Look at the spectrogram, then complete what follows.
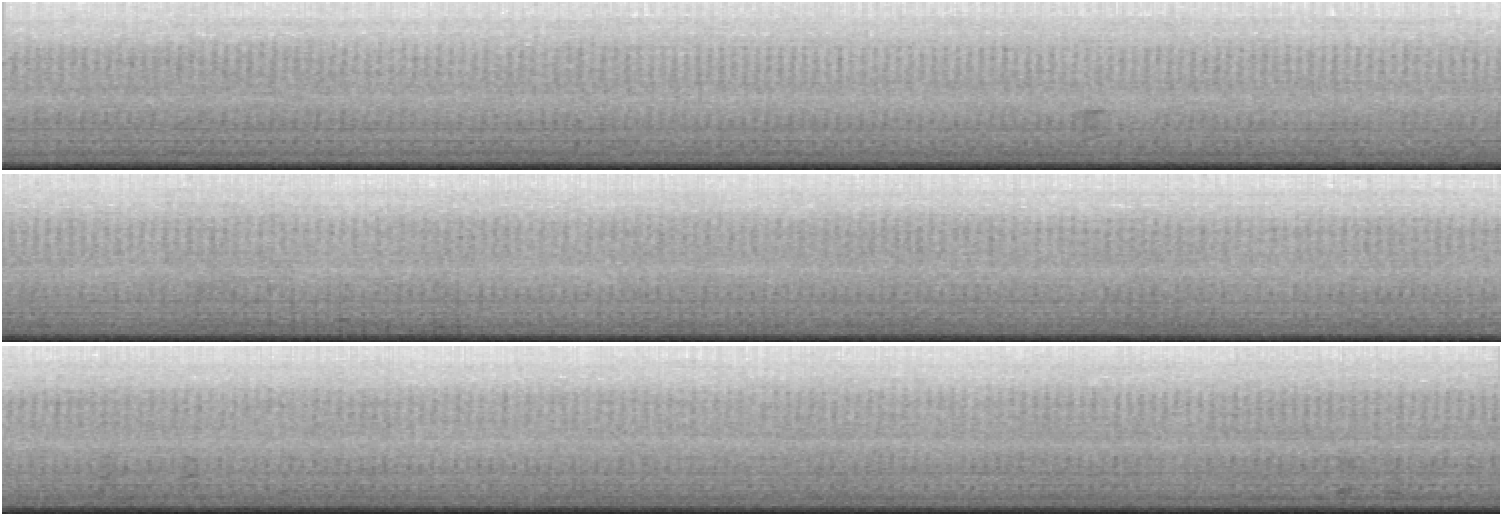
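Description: Bell helicopter's turbine engine and rotor noise heard from inside the cabin: a loud, steady, low drone with a few steady tones above it.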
